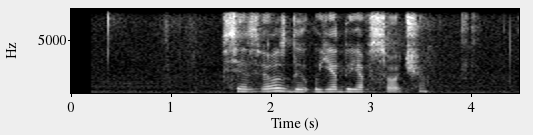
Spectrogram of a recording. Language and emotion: Russian, neutral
